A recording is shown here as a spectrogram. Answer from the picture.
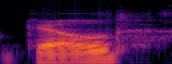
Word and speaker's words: Guild: Unfortunately, a lot of the leading content creators that signed up, like Sorry, how do you so, pronounce it? Guild.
